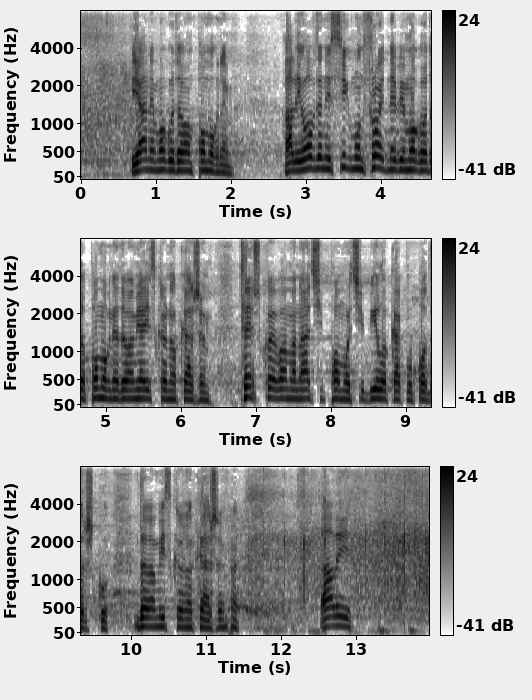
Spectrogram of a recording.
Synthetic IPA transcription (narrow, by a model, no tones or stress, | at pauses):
jaːnemo̞ɡud̪aʋampo̞mo̞ɡnem | alio̞ːʋd̪enisiɡmund̪fɾo̞jd̪nebimo̞ɡaod̪apo̞mo̞ɡned̪aʋamjaːiskɾeno̞kaːʒem | t̪e̞ːʃkoje̞ʋamanaːt͡ɕipo̞mo̞t͡ɕibiːlˠo̞kakʋupo̞d̪r̩ʃkud̪aʋamiskɾeno̞kaːʒem | ali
